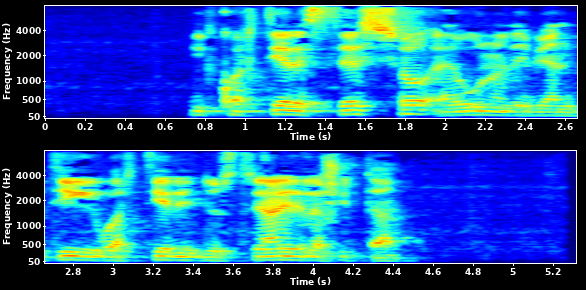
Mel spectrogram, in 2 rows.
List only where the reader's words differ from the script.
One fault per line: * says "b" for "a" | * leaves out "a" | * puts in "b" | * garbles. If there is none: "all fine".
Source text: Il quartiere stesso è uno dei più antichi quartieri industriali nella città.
* says "della" for "nella"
